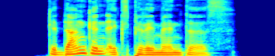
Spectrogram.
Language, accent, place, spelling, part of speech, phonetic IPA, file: German, Germany, Berlin, Gedankenexperimentes, noun, [ɡəˈdaŋkn̩ʔɛkspeʁiˌmɛntəs], De-Gedankenexperimentes.ogg
- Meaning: genitive singular of Gedankenexperiment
